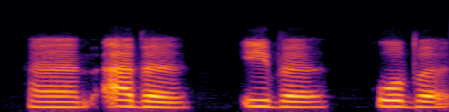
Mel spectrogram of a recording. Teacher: It's not ab, ib, because there's no shadda on it, so it has to be very quick. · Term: qalqa letters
